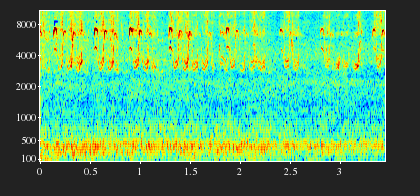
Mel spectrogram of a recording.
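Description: American robin nestlings give thin, high peeps in quick, uneven clusters, about two or three a second, over a steady low rumble.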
